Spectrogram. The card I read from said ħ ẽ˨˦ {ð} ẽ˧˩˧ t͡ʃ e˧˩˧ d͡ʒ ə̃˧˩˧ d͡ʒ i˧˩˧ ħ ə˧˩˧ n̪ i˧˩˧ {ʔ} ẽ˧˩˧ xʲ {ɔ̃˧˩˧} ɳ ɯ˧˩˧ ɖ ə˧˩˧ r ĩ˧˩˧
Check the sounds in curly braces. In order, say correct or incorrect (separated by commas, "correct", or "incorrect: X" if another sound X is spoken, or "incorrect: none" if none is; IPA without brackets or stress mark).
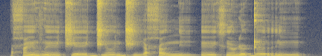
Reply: incorrect: v, correct, incorrect: ɔ̃˨˦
